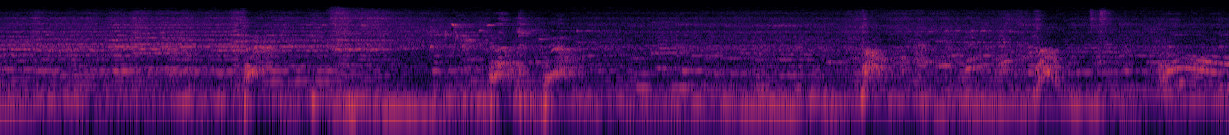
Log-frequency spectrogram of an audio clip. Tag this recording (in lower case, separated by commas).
dog, domestic animals, animal, music, bow-wow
